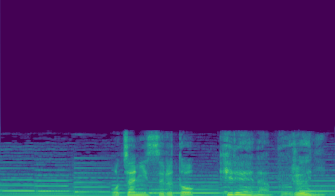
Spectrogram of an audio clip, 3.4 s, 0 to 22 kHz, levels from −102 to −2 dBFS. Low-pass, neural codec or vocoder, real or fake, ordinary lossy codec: 7.2 kHz; none; real; AAC, 48 kbps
